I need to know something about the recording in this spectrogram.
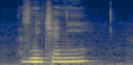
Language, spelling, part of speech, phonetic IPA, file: Czech, zničení, noun, [ˈzɲɪt͡ʃɛɲiː], Cs-zničení.ogg
- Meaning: 1. verbal noun of zničit 2. destruction, consumption, devastation, damage, ruination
